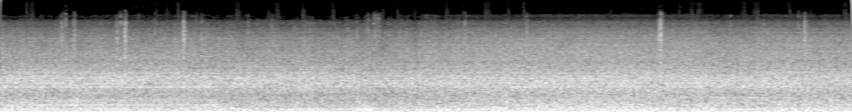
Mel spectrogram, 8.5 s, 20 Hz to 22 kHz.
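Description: A 2010 Toyota Camry LE with the 2.5 engine accelerating at highway speed, a loud continuous engine and road roar with heavy wind and tire noise filling the cabin, steady and unbroken.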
